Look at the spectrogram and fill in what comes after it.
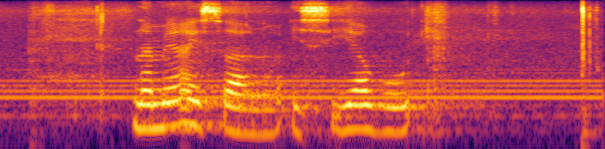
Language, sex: Venda, female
